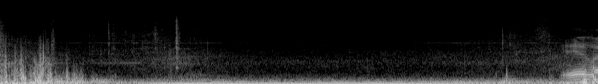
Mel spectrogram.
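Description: A car's engine idles quietly, a steady low rumble with some wind noise on the microphone, and a person talks briefly at the start and end.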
